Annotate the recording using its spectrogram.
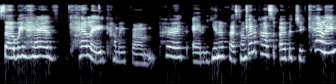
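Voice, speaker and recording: A woman speaks in a high, raised and projected voice, her pitch swinging very widely. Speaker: webinar host. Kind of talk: webinar presentation. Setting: online video webinar. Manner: animated.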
